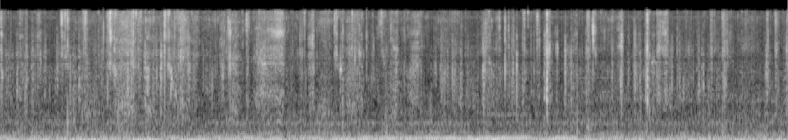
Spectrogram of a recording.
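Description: Close-miked chewing and biting of curried rice and a chicken leg eaten by hand: many quick wet clicks and smacks from the mouth, over a steady low rumble.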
